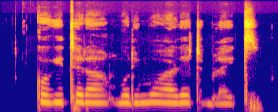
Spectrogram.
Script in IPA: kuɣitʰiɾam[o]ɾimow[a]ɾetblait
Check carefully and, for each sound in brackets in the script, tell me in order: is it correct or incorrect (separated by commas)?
incorrect, correct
